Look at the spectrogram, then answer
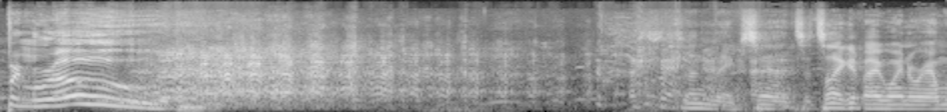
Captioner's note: audience laughs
